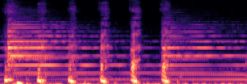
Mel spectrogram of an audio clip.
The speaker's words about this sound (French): C'est l'heure apparemment, les cloches sonnent.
